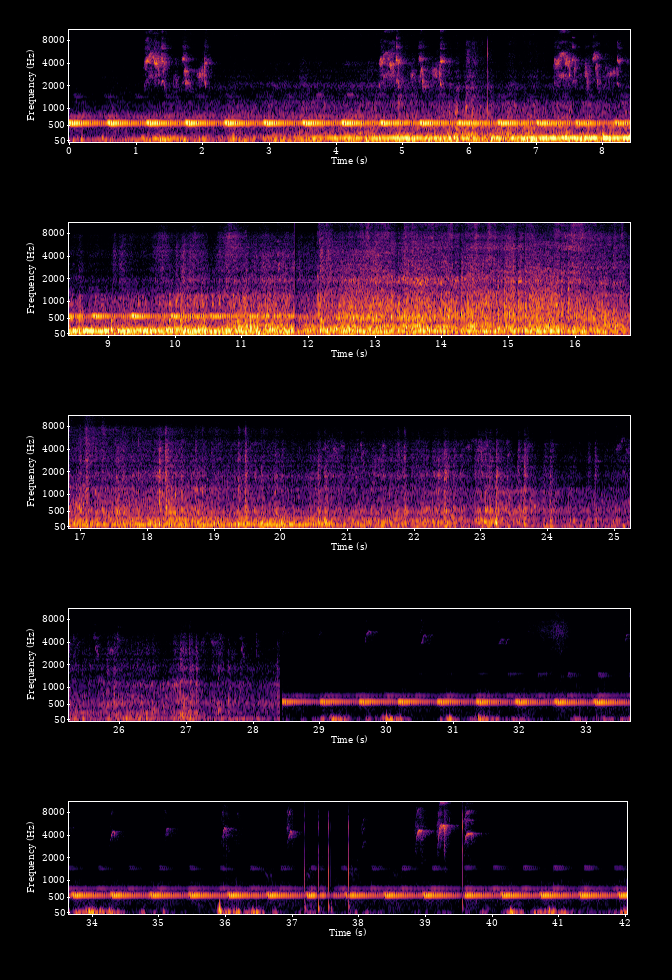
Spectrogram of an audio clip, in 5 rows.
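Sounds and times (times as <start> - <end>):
wheels clacking over rail joints: 0.0 - 28.4
diesel train engines running: 0.0 - 29.7
crossing warning bell: 0.0 - 42.0.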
